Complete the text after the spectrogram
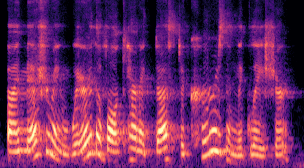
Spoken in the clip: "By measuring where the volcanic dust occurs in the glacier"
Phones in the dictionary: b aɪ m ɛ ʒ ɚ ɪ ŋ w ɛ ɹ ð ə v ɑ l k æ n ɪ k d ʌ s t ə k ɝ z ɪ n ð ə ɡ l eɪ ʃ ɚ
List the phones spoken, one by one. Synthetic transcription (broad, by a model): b aɪ m ɛ ʒ ɚ ɪ ŋ w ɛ ɹ ð ə v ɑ l k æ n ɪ k d ʌ s t ə k ɝ z ɪ n ð ə ɡ l eɪ ʃ ɚ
